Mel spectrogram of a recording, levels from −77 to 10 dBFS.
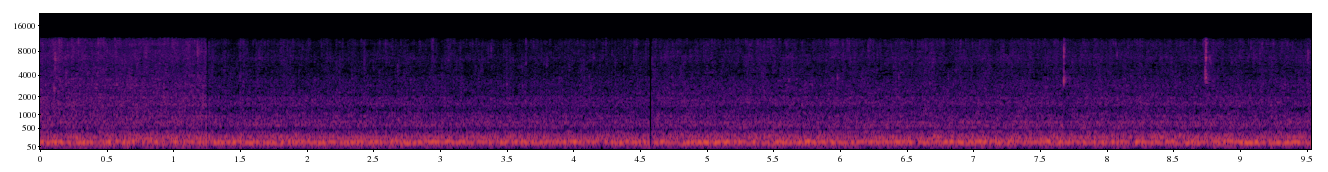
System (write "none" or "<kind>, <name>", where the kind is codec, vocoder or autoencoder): none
